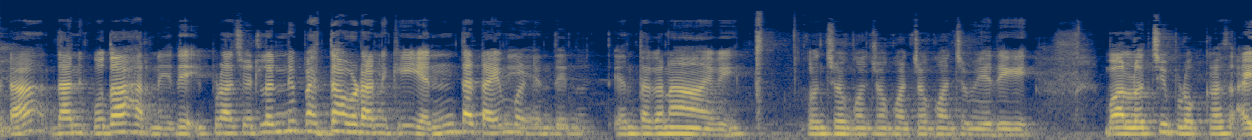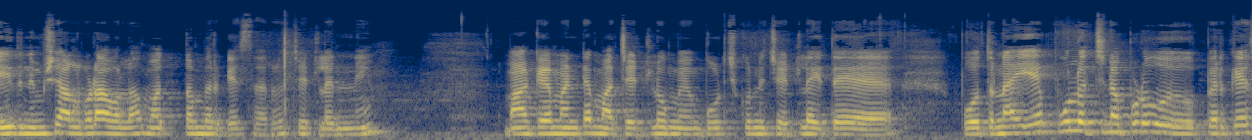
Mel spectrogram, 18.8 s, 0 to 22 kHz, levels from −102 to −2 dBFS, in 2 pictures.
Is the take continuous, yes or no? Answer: yes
